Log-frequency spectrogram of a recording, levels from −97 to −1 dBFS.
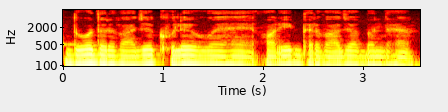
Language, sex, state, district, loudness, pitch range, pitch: Hindi, male, Assam, Kamrup Metropolitan, -17 LUFS, 100-110 Hz, 105 Hz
